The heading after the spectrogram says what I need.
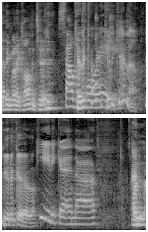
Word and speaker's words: Chirichella: Chirichella. Like, last time you guys just said Salvatore, I think, when I commented. Salvatore. Chirichella.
